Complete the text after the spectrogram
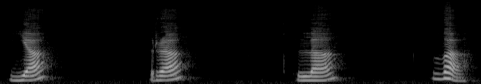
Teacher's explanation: And this ra is different from the rolled R sound that we encountered while we were learning the vowels. This is not a rolled R sound.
